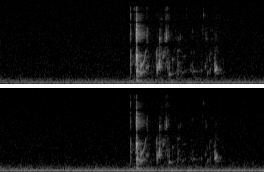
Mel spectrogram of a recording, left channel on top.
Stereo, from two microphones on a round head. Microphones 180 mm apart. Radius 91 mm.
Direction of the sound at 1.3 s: 20° left (ahead or behind).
